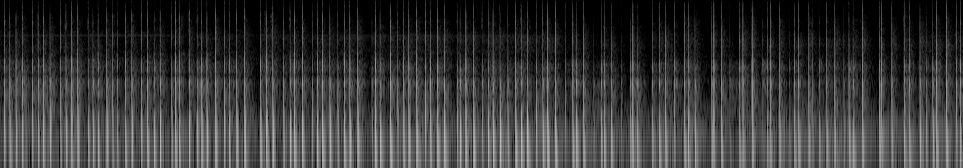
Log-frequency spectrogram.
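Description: Long painted nails tap rapidly on a small, solid notebook with a patterned paper cover and scratch across it. The result is a fast, uneven stream of dry, dull clicks with a low, thumpy body and almost no ring.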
